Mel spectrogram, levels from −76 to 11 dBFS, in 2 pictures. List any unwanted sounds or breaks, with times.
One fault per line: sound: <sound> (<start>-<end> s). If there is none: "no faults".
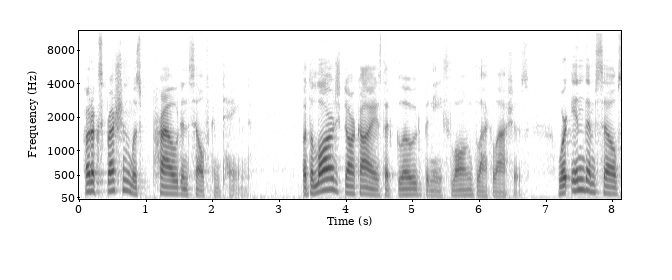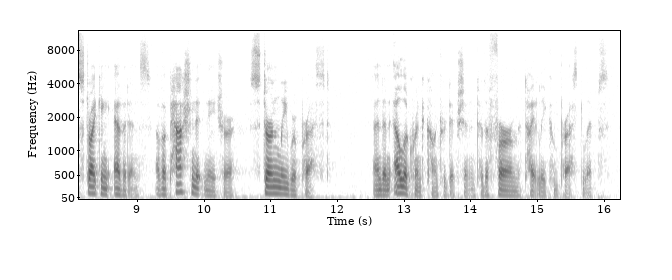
no faults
